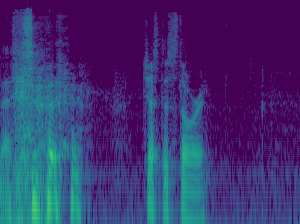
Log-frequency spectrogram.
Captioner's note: laughs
